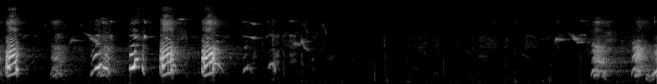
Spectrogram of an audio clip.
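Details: German Shepherd kept in Azamgarh, one stud offered for two females, barking rapidly for about three seconds, then a quiet gap before two more barks at the end.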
